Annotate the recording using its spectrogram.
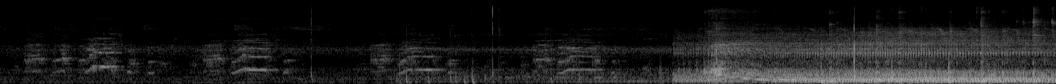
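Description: Chickens clucking and crowing faintly for the first several seconds. About seven seconds in, a small two-stroke chainsaw starts up suddenly and keeps running loudly, its pitch rising and falling as it revs.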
